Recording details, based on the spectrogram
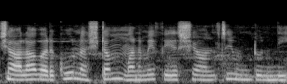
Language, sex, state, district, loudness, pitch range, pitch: Telugu, female, Andhra Pradesh, Anantapur, -16 LUFS, 210-240 Hz, 220 Hz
